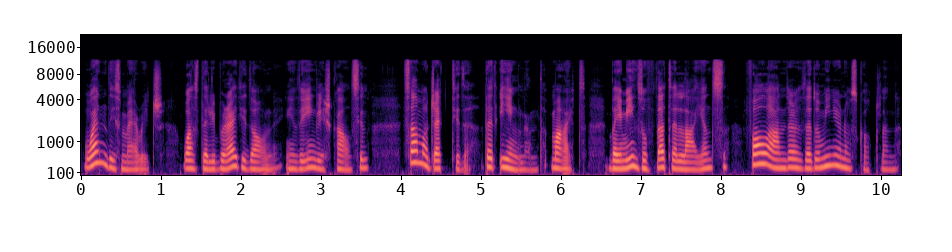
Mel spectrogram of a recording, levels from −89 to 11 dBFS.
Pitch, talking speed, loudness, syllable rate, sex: 200 Hz, 150 wpm, -19 LUFS, 4.9 syllables/s, female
